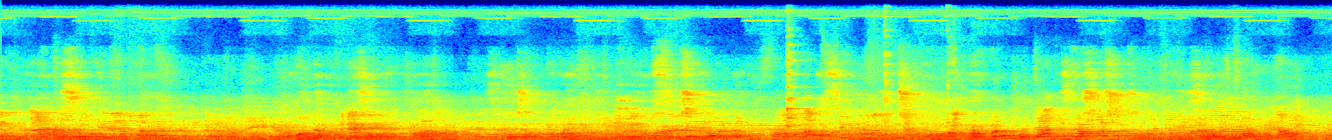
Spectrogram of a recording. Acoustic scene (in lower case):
crowded indoor space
